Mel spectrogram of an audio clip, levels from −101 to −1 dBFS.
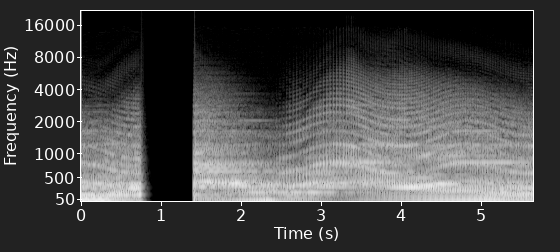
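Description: At 0.73 s the audio cuts out until 1.41 s, which sounds like a long network dropout. The last bit of sound gets stretched into a fading buzz for a moment, then about half a second of near silence. It picks up again with roughly 0.66 s just gone.

From 4.07 s to the end there's channel delay (comb filtering). One side runs about a sample late, roughly a fiftieth of a millisecond, so summing to mono cancels the very top end, with the first notch up around 20 kHz. The top loses its air and sounds slightly dull.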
